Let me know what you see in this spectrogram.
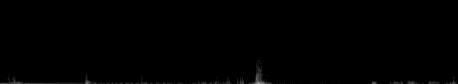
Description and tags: laptop open and close
TThis is Zoom h1n recording of laptop cover opening and closing.
close, cover, Laptop, open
